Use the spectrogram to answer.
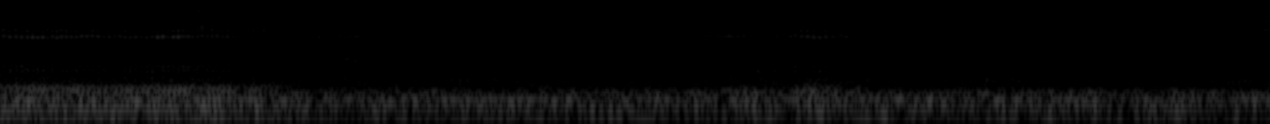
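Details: Snoring in a sleeping Boxer dog: a steady, low rumbling snore under heavy background noise.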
